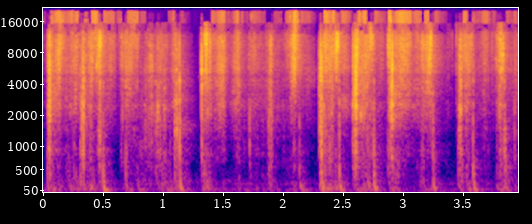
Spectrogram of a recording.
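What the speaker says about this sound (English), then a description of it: "I'm going to pull 2 more cards." Tarot cards riffled and shuffled in quick repeated bursts with brief pauses between them, crisp and close, with no voices.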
